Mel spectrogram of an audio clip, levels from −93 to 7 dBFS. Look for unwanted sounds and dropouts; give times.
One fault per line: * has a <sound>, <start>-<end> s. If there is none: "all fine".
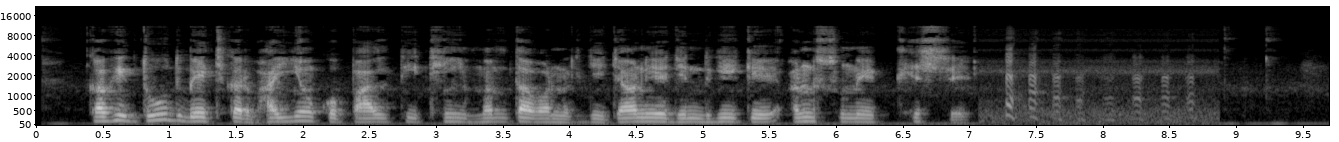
* has a laugh, 7.3-8.8 s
